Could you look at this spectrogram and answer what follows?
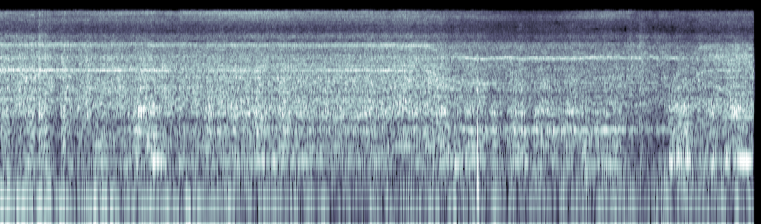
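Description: Steady grinding, whirring power-tool noise with rasping scrapes, the sound of a motorized float filing a horse's teeth.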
